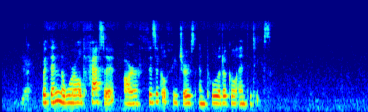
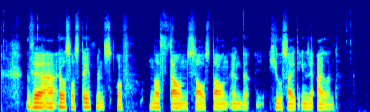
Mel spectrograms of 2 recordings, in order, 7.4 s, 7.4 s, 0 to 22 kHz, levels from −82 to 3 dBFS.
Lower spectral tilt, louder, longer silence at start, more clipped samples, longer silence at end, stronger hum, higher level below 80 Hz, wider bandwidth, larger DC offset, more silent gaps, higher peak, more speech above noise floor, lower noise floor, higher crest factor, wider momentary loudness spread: about the same, -5.5 dB/octave vs -6 dB/octave; about the same, -18 LUFS vs -20 LUFS; first, 0.45 s vs 0.15 s; neither; first, 2 s vs 0.7 s; neither; about the same, -60 dBFS vs -60 dBFS; second, 11 kHz vs 14 kHz; neither; neither; about the same, -2 dBFS vs -2 dBFS; first, 41 dB vs 35 dB; first, -59 dBFS vs -55 dBFS; about the same, 18 dB vs 18 dB; second, 9 LU vs 15 LU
